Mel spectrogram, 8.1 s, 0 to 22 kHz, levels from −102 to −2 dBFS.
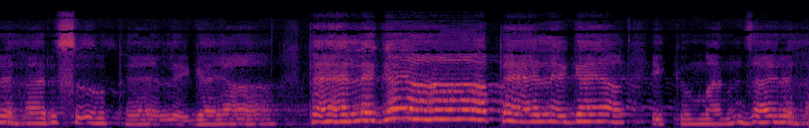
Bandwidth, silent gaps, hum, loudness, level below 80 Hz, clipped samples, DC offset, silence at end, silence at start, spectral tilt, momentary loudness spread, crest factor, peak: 15 kHz; none; none; -47 LUFS; -90 dBFS; under 0.1%; under 0.1%; 0 s; 0 s; -4 dB/octave; 13 LU; 18 dB; -30 dBFS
